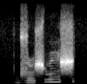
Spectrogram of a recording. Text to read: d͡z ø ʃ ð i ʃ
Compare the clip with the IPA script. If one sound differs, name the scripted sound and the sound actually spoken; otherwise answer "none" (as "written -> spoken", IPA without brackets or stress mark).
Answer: none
